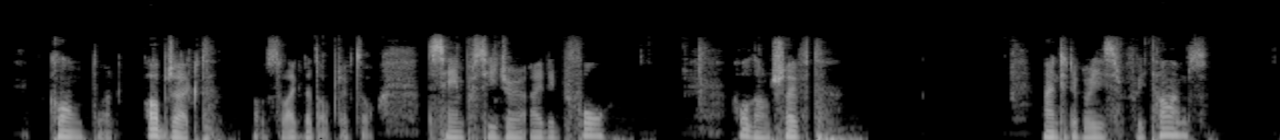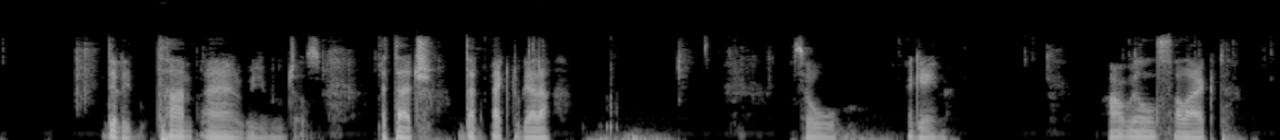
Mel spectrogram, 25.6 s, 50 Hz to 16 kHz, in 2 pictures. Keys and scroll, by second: 13.2 Delete, 18.1 z.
